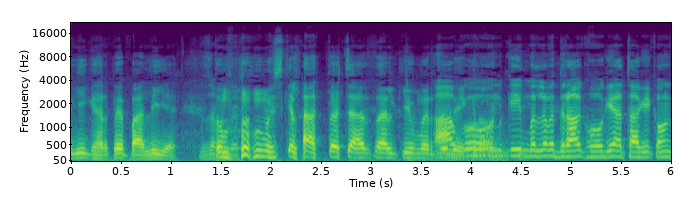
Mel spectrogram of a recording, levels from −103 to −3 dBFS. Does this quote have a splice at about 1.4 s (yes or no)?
no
